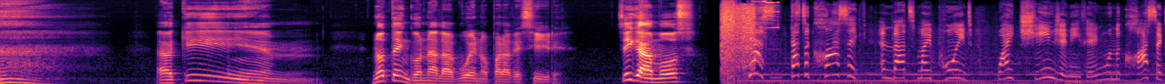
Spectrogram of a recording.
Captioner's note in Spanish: Suspiro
